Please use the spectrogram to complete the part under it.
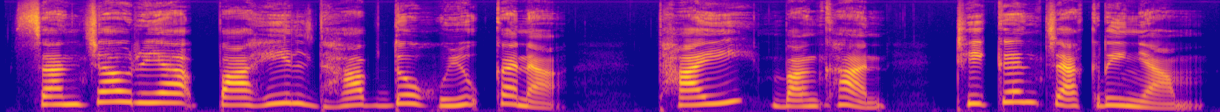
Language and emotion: Santali, neutral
